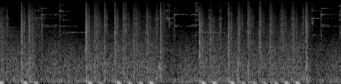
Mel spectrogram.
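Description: An RPK machine gun is tap fired in Battlefield 6, producing quick bursts of loud, punchy shots in a rapid, slightly uneven rhythm with brief gaps between groups, close up and with no talk.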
